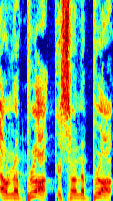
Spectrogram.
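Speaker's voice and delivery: put-on East London accent. Showing a listener the accent they expected to hear, in a put-on East London accent. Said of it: "thought you were gonna do the whole thing in the accent".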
